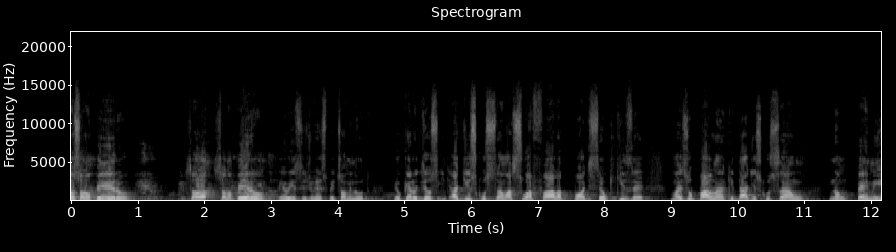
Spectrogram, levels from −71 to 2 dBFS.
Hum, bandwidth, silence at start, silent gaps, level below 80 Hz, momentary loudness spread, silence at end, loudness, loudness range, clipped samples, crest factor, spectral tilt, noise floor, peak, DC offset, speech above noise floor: none; 15.5 kHz; 0 s; none; -72 dBFS; 12 LU; 0 s; -28 LUFS; 4 LU; under 0.1%; 14 dB; -5 dB/octave; -52 dBFS; -14 dBFS; under 0.1%; 24 dB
